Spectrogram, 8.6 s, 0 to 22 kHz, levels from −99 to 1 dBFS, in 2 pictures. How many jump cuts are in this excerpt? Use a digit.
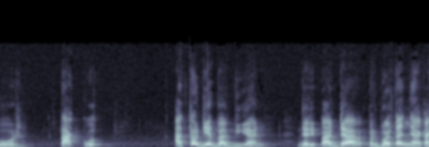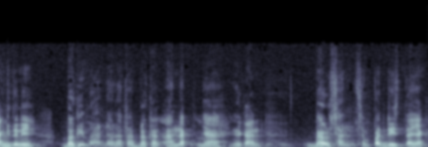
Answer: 1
